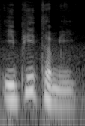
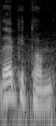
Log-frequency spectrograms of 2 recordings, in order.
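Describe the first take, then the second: First: "epitome" as ih-PIT-uh-mee, four syllables; the corrected "epitome", final e sounded; correct pronunciation. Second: "epitome" in three syllables, ending like "tome"; the wrong reading, "epitome" rhyming with home; mispronounced. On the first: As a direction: stress the second syllable of "epitome", ending in "mee". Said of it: "Not epitome, epitome". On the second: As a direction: say "epitome" as EP-i-tome, silent final e. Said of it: "I forgot the pronunciation". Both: Shown as a demonstration.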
